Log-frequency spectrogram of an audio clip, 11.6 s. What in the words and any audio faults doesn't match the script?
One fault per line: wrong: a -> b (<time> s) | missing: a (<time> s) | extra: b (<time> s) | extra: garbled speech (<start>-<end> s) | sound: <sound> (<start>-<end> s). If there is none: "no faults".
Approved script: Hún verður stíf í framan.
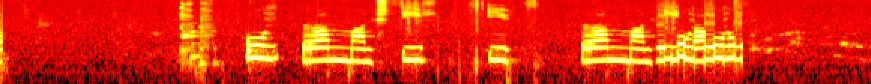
sound: cough (2.4-3.0 s)
wrong: verður -> framan (4.0 s)
extra: garbled speech (8.7-10.0 s)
